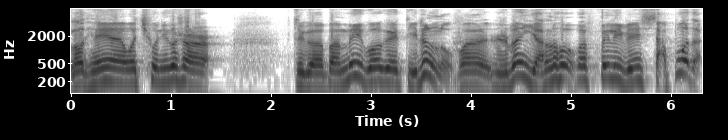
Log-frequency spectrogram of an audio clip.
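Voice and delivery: put-on Henan dialect accent. Retelling a shirtless Puyang internet celebrity praying with incense in a field: Henan dialect. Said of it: "用河南话".

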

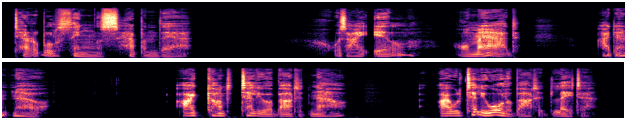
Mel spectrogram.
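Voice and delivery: hushed whisper. Narrator voicing Jonathan as he answers Mina's questions, whispered. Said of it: "Jonathan whispered".

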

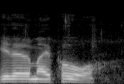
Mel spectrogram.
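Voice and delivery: territorial-sounding animal voice. Speaking for an animal that wants the big one out of its pool: voicing an animal. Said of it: "That's what he's saying to the big fella".

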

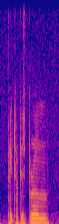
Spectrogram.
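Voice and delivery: ordinary delivery

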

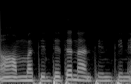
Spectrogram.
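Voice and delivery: plain

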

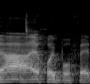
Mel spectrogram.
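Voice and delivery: normal talking voice

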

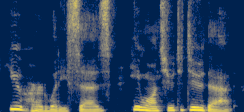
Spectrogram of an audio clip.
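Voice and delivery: cold, chilly, hushed and soft voice. Retelling what another lady standing there said, in a cold, soft voice. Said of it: "the cold, soft voice says".

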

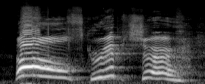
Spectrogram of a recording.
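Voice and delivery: televangelist preaching, very high, loud, booming, shrill. Asked to read scripture aloud, a speaker tries it like a televangelist: televangelist voice. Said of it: "read it more like one of those televangelist guys".

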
